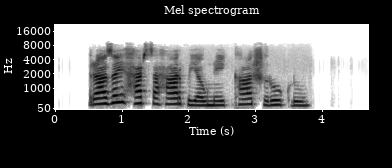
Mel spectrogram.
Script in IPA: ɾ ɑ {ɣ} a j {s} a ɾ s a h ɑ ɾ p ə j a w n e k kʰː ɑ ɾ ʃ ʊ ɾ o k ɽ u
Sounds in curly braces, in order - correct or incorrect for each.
incorrect, incorrect

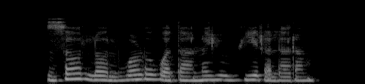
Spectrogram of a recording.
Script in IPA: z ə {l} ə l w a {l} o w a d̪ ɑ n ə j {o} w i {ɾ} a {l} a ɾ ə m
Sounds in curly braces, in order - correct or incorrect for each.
correct, incorrect, correct, correct, correct

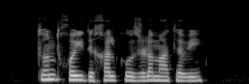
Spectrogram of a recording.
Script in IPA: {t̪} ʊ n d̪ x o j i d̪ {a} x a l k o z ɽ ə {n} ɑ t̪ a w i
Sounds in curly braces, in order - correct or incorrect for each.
correct, incorrect, incorrect

